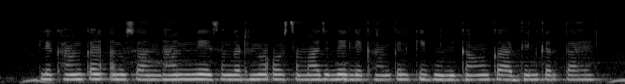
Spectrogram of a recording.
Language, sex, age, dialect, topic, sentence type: Hindi, female, 18-24, Awadhi Bundeli, banking, statement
